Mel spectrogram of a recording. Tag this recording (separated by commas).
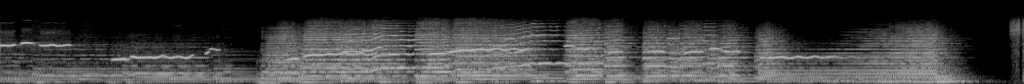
Music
